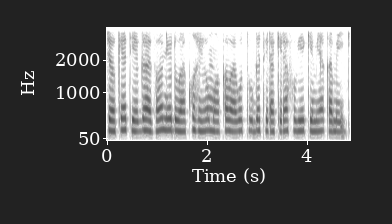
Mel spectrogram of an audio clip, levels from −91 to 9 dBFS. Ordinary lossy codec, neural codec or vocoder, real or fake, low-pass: none; none; real; 3.6 kHz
